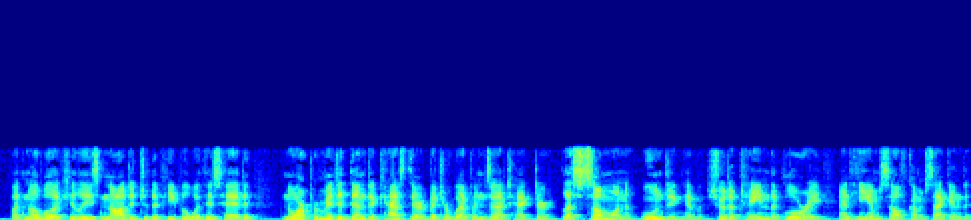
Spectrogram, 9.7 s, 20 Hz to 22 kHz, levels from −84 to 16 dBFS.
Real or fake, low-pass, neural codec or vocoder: real; 7.2 kHz; none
